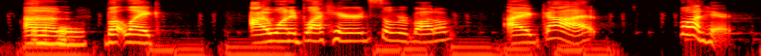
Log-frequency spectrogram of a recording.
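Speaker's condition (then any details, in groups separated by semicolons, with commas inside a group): No condition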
